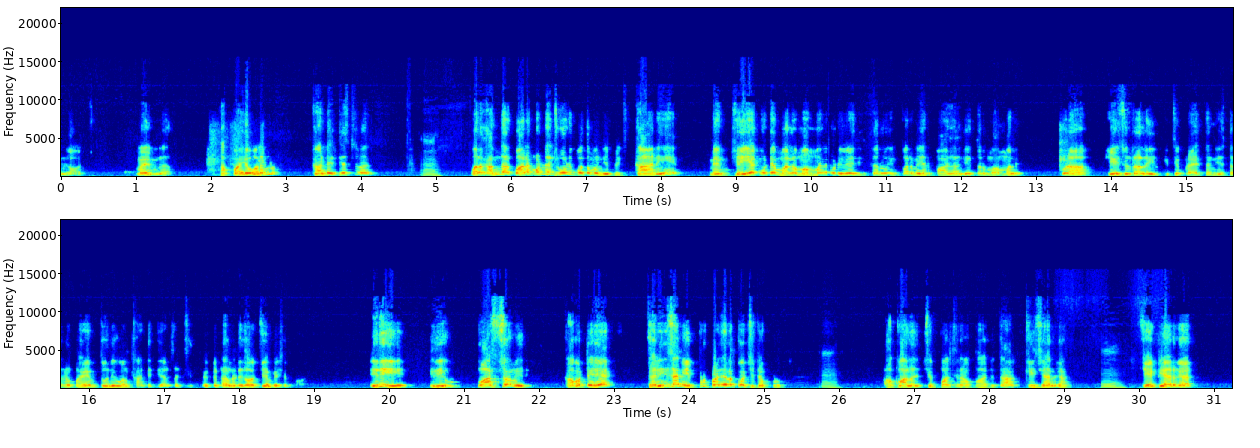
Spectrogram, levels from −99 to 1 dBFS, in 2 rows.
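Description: Nothing here sounds wrong at all; the audio just runs along steadily the whole way without a single glitch or interruption to point out.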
